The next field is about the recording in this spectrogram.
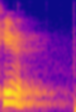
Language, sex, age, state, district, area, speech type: Goan Konkani, female, 18-30, Goa, Tiswadi, rural, read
